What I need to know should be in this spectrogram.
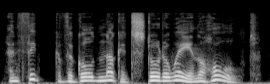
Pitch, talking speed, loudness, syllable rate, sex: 155 Hz, 245 wpm, -13 LUFS, 5.8 syllables/s, male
